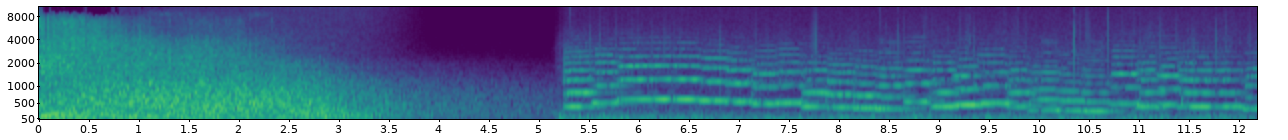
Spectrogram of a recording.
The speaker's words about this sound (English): For reasons of national security, the explosion at the Brumamond Works went largely unreported until sometime after the war. The relatives of those killed in Shed 19 on November the 24th, 1916, were told that their loved ones had died instantly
